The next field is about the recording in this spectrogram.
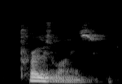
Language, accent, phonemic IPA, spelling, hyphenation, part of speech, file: English, Southern England, /ˈpɹəʊzwaɪz/, prosewise, prose‧wise, adverb, LL-Q1860 (eng)-prosewise.wav
- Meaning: In terms of prose, as opposed to poetry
